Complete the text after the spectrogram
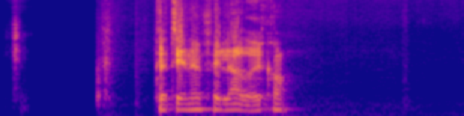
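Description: A man speaks briefly and loudly, close to a microphone.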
